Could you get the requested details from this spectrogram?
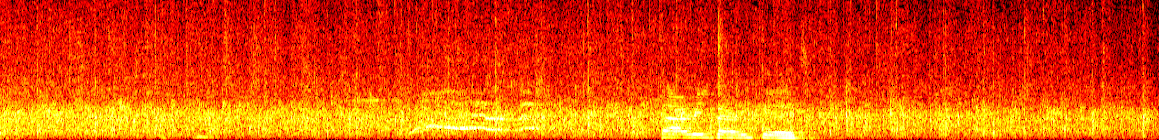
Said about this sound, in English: I think just as they're going off and clearing up, why don't we give them one more round of applause? So amazing.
